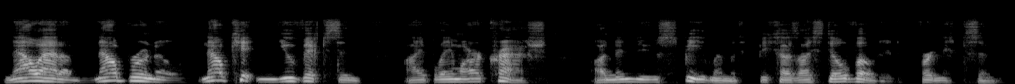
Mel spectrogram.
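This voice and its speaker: A man's voice: medium pitch, animated, slow pace, husky. A man voicing a fuming male villain in a storybook verse, barking commands at his henchmen. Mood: fuming, commanding. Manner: shouting, commanding.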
